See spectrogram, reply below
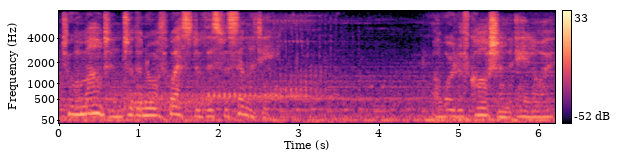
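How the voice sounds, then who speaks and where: An actor voicing a grave, courteous artificial intelligence in a video game, speaking in formal, measured, precise phrases. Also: male voice, medium pitch, distant mic, over music, close to an everyday voice. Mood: cautious. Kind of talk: video game cutscene acting.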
